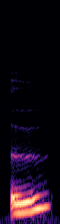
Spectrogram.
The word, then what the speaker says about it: eux: you get the sound remember, final X not pronounced, and then plural, elle, elle. Okay, so let's see them one more time. Moi, toi, lui, elle, nous, vous, eux, elle.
